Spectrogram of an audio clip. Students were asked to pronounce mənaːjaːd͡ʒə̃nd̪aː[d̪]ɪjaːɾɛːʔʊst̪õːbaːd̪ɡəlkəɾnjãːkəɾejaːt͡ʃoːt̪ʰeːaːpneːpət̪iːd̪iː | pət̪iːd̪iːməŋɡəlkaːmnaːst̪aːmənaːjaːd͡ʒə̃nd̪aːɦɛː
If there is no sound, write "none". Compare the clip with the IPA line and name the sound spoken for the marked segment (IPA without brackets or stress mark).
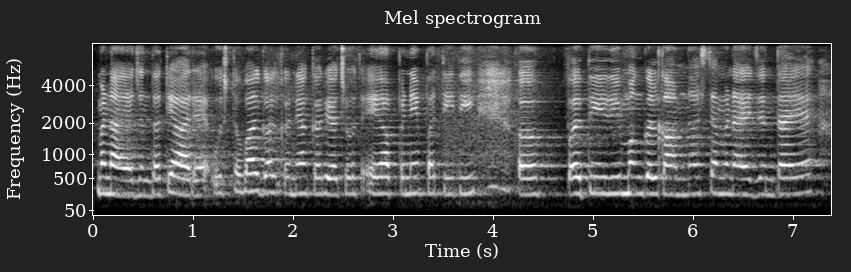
t̪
